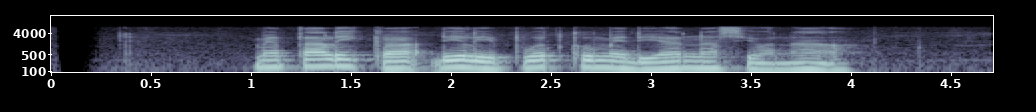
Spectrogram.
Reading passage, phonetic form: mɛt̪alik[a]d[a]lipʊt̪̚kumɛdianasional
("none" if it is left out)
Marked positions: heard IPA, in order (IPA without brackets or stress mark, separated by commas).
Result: a, i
